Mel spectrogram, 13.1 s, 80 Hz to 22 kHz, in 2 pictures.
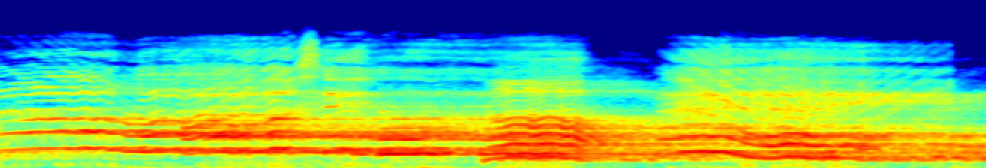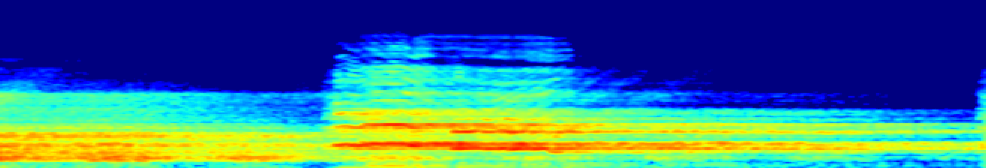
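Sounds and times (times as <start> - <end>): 
person singing in G minor: 0.0 - 10.5.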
